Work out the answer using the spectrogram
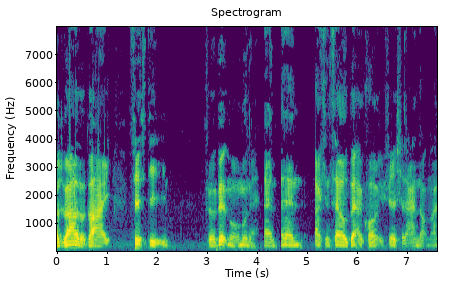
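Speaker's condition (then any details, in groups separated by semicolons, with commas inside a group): Cerebral palsy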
